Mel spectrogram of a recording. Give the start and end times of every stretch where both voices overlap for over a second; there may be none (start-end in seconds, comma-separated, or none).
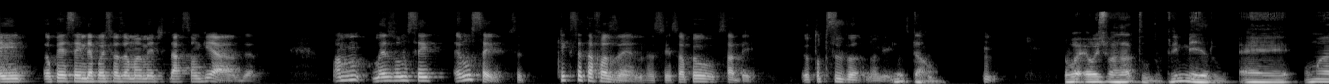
none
